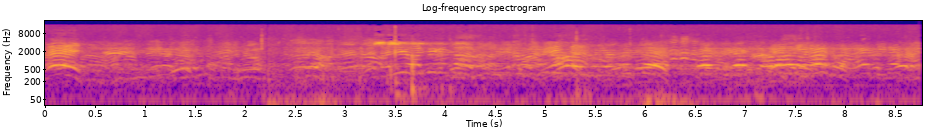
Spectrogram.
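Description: Young footballers' voices shouting and calling to each other across the pitch, many overlapping cries, with a single thud of the ball being kicked a little before the middle.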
